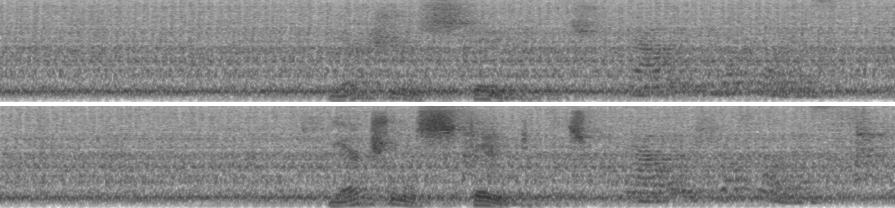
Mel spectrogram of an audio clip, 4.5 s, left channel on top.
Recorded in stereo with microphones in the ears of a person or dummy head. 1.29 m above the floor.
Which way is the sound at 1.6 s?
45° right (ahead or behind).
